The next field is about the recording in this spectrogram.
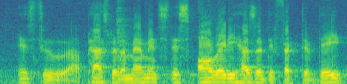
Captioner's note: gavel bangs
